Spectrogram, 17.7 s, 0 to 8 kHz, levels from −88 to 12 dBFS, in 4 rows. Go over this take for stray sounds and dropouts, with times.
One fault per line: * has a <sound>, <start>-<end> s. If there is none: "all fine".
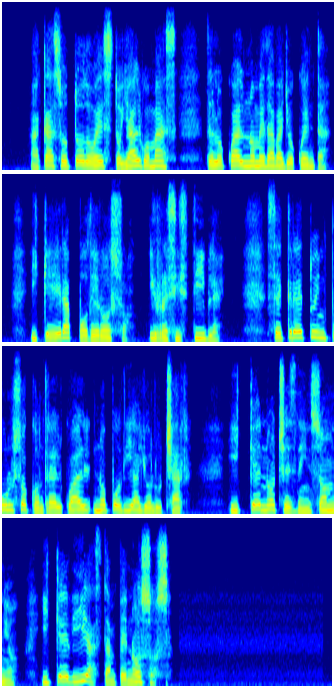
all fine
